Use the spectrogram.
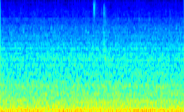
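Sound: truck engine running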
